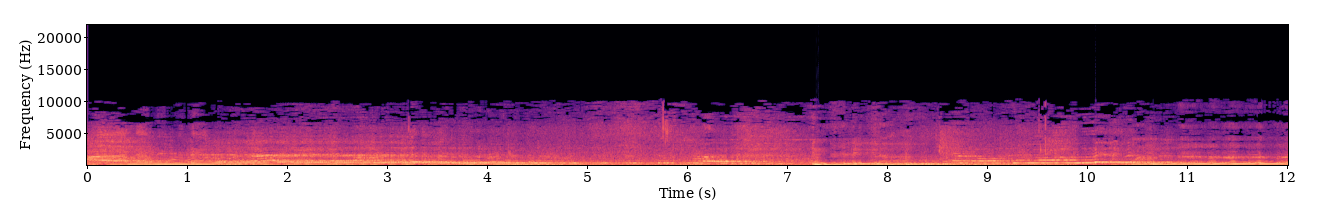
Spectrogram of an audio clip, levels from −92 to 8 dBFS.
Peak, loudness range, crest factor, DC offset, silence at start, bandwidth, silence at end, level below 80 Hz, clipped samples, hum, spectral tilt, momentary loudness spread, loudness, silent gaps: 0 dBFS; 2 LU; 12 dB; under 0.1%; 0 s; 10.5 kHz; 0 s; -30 dBFS; under 0.1%; none; -6.5 dB/octave; 5 LU; -13 LUFS; none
